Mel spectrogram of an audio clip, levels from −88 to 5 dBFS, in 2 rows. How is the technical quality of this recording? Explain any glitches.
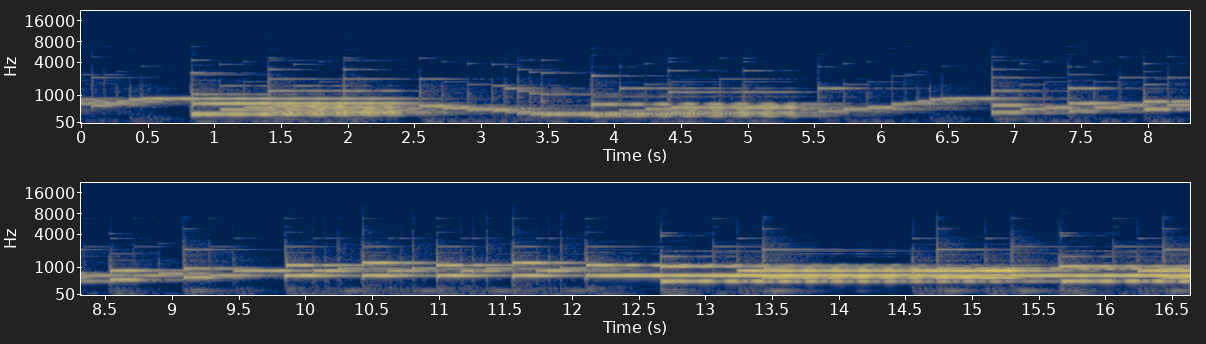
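Nothing stood out on listening; there are no glitches to explain.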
